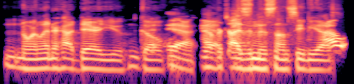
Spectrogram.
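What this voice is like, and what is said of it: Imitates another person's voice. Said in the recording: “Here's my quick GP impersonation.”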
